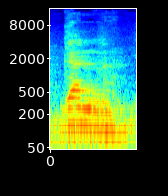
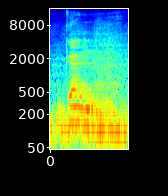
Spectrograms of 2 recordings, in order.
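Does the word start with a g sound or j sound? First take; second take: g sound; g sound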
